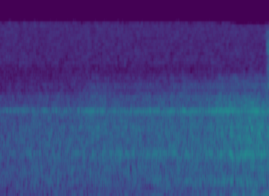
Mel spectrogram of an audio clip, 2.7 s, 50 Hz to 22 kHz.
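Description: A Ryanair Boeing 737-800, a 21-year-old jet bound for Madrid, rolls for takeoff at Manchester Airport, its engines a steady broadband roar that builds gradually in loudness over a few seconds, with no voices.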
